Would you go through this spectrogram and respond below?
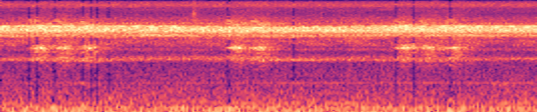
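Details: Night crickets just after a rain shower: continuous shrill trilling overlaid by short clusters of pulsed chirps, three bursts in about four seconds.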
